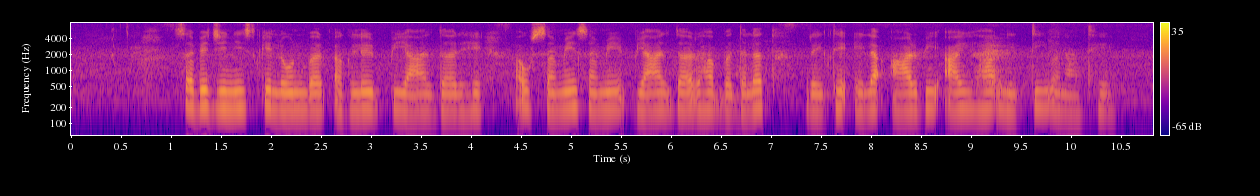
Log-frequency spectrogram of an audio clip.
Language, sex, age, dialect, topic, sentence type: Chhattisgarhi, female, 18-24, Western/Budati/Khatahi, banking, statement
